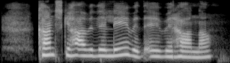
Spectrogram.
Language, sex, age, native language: Icelandic, female, 10, Icelandic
